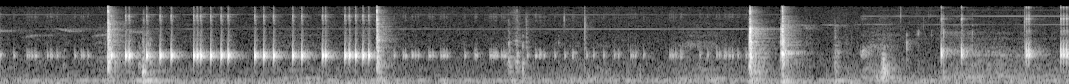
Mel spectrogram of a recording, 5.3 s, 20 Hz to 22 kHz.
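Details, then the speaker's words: 1959 Sputnik-1 Soviet radiometer on its ×10 subrange: bursts of faint ticks, as quiet as the ×100 range, with similar readings, when they should be noticeably louder; faulty subrange from wrong RC-circuit resistor and capacitor values. "But the “×10” subrange is faulty. The readings are practically no different from the “×100” subrange, and the sound is just as quiet. And it should be noticeably louder."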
